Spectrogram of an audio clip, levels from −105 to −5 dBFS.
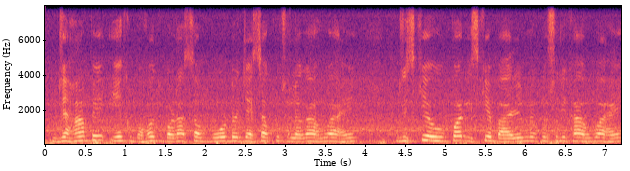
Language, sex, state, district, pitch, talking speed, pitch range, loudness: Hindi, male, Chhattisgarh, Korba, 215 Hz, 175 wpm, 205-230 Hz, -18 LUFS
